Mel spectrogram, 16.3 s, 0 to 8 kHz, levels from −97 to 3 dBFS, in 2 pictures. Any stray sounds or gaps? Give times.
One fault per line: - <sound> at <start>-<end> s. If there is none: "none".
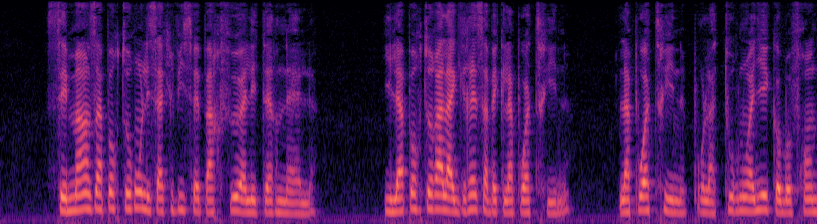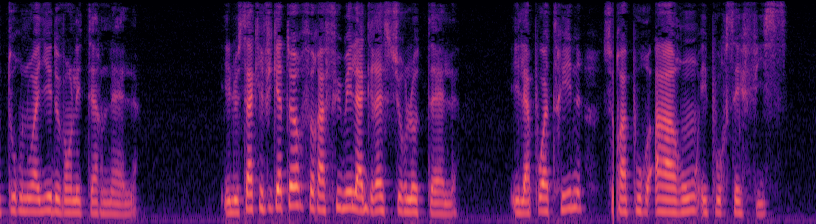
- dropout at 14.3-14.3 s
